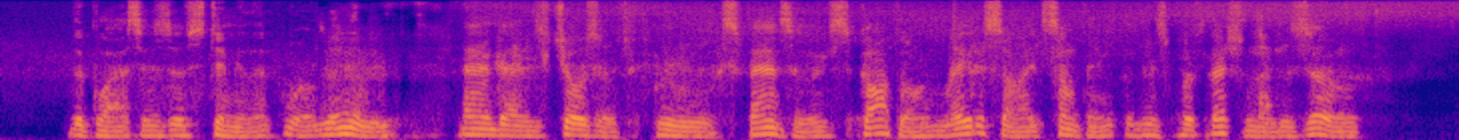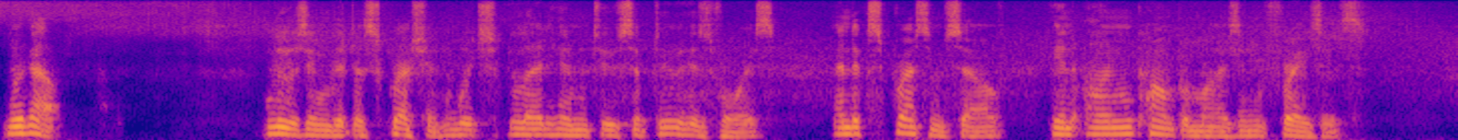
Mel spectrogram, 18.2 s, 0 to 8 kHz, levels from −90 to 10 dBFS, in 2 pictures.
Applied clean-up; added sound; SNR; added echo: neural mask model Resemble Enhance denoiser.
